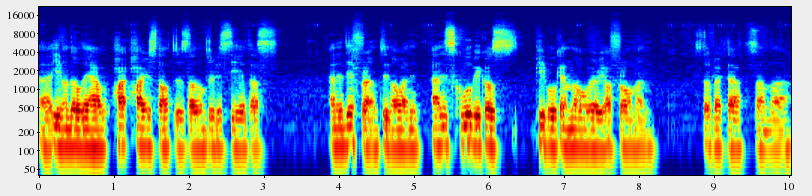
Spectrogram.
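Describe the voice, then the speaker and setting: A man's medium-pitched voice with a Norwegian accent, monotone and flat at a moderate pace, over noticeable background noise. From Norway. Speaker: vlogger. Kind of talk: casual monologue. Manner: halting, many fillers and restarts.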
